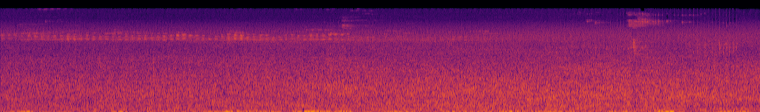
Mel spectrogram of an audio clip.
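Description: A steady, even rushing noise with no distinct events, typical of outdoor ambience such as running water or wind.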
